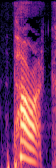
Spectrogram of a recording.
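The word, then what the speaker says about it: Padhraic: It's actually pronounced Parak.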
